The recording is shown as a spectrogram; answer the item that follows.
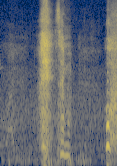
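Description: A person lets out one loud, explosive burst of breath about a second in, followed by a short 'ah'.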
